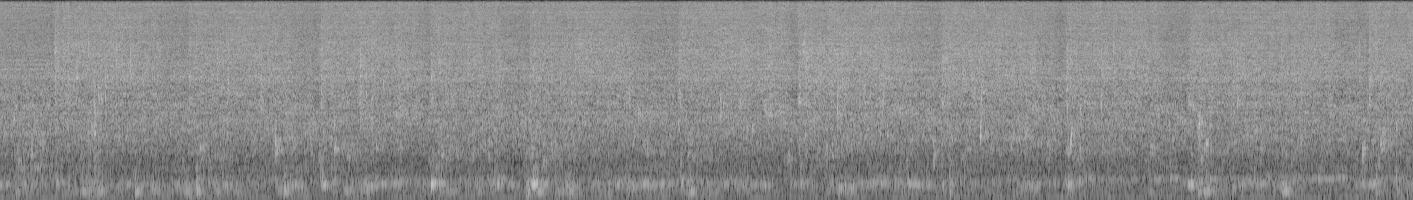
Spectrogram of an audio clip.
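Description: Bathroom tap running steadily into a sink, with small splashes from rinsing under the stream.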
